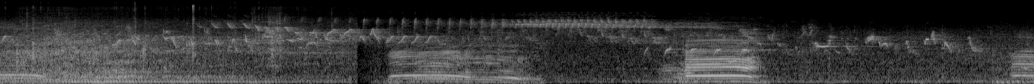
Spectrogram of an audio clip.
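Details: A herd of tame cattle roaming a farm in search of fresh grass moo in long, drawn-out calls that rise and then fall, with birds chirping behind.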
